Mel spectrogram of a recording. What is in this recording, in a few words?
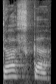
board, Ninilchik Russian; dóska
